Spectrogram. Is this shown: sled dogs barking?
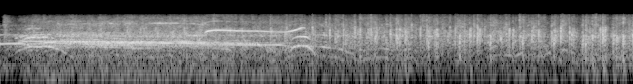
no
